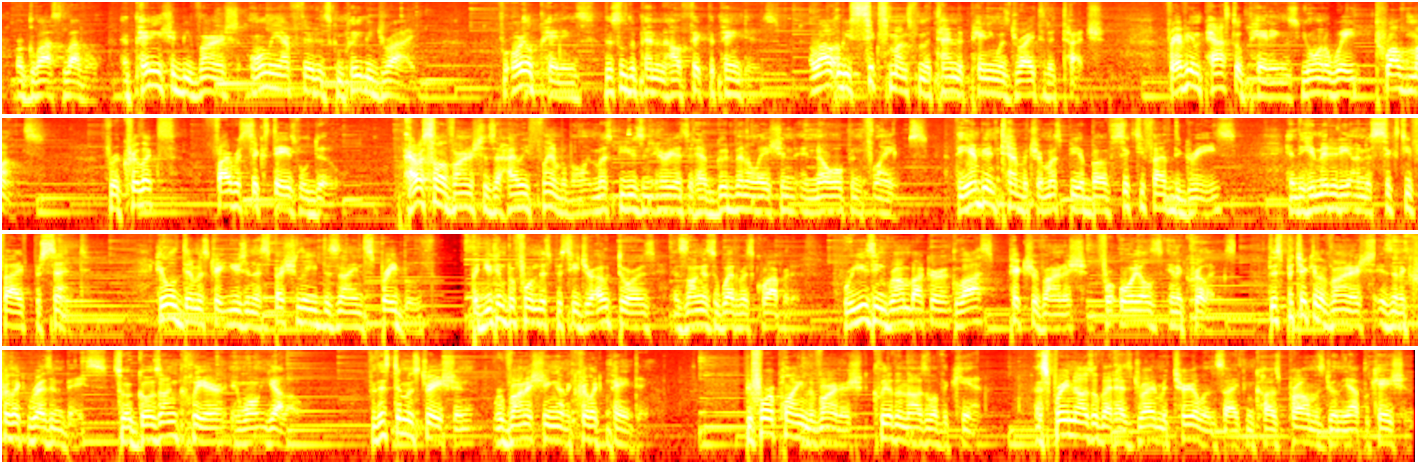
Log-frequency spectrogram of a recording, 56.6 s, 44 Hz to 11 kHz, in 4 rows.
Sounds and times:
Music: 0.0 - 56.6
Speech: 0.1 - 4.2, 5.0 - 11.1, 11.7 - 14.6, 15.2 - 17.6, 18.2 - 29.3, 29.9 - 45.5, 46.2 - 49.1, 50.0 - 56.6.

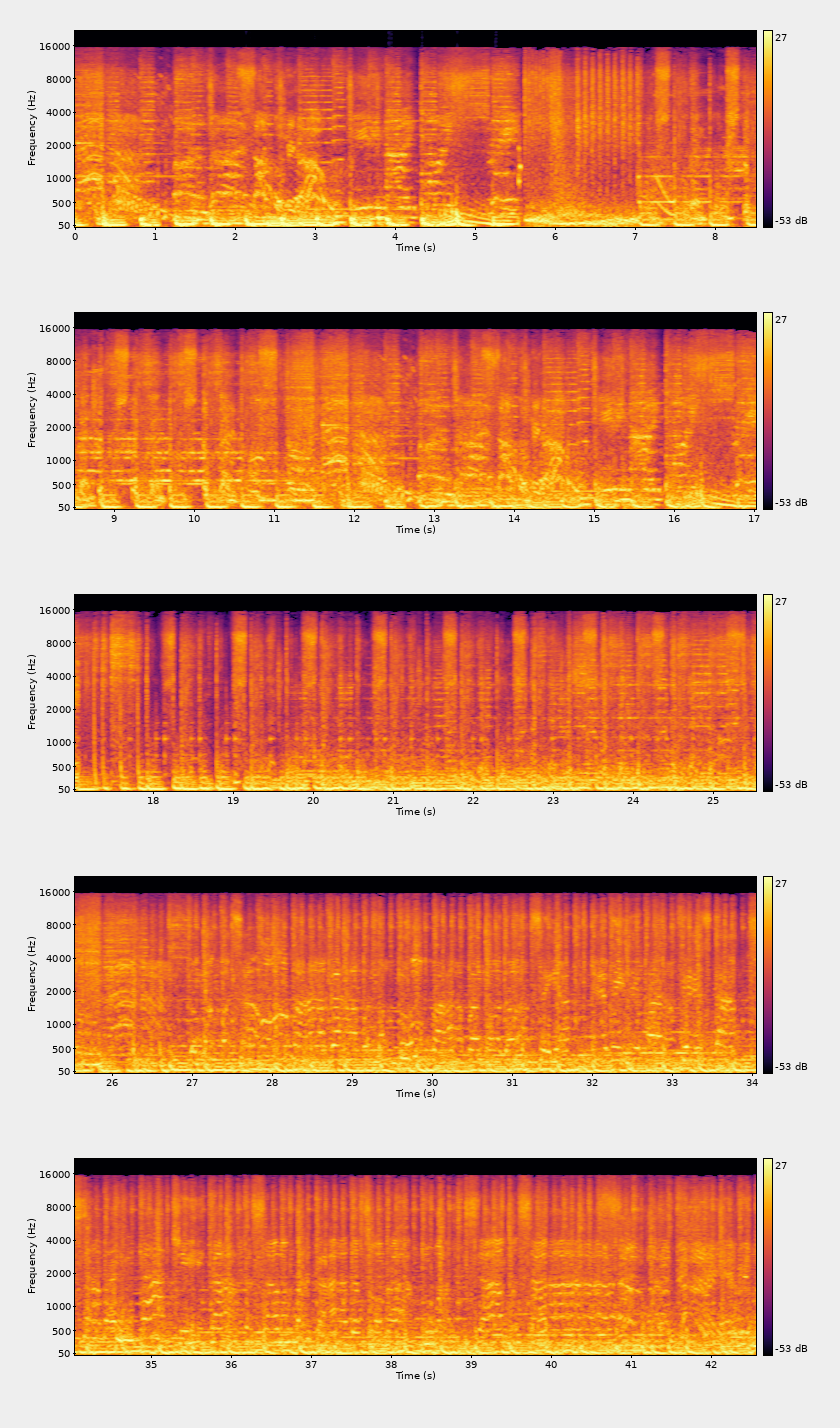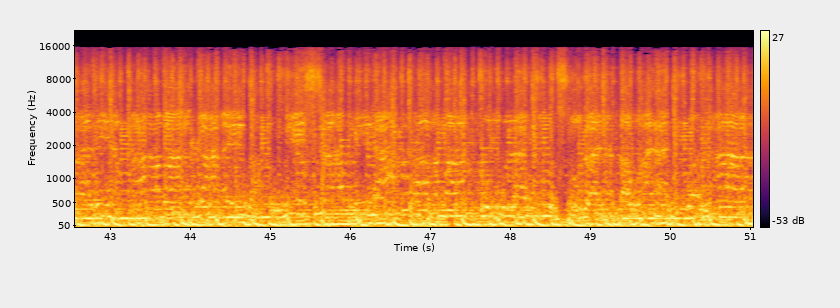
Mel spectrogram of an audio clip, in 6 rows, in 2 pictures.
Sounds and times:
Music: 0.0 - 51.0.

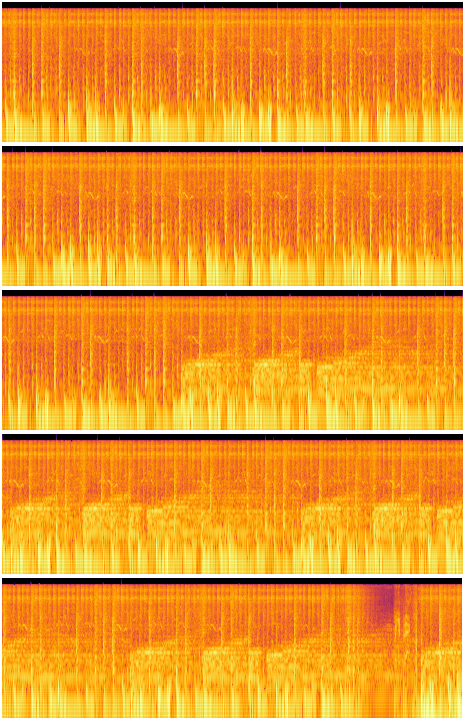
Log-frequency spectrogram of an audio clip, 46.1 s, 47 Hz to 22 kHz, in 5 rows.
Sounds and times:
Bass drum: 0.0 - 9.6, 10.2 - 44.0, 45.2 - 46.0
Drum kit: 0.0 - 44.3, 44.9 - 46.0.

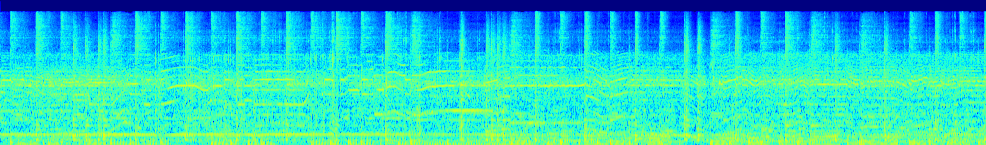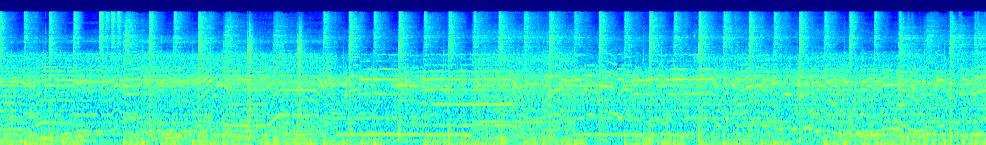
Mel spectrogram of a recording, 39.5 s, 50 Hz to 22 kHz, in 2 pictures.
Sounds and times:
Music: 0.0 - 39.4.

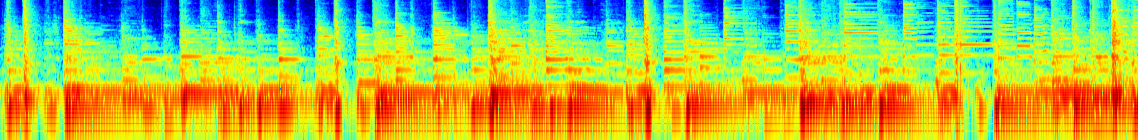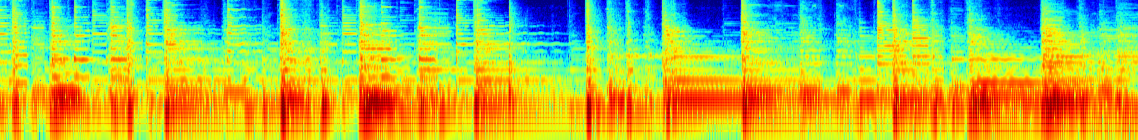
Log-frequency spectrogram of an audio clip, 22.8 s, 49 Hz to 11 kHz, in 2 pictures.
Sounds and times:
Acoustic guitar: 0.0 - 22.7
Strum: 0.0 - 22.7.

